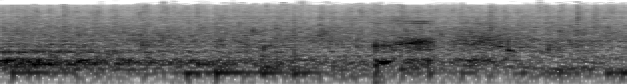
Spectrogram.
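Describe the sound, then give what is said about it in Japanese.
Faint water trickling and dripping in a steamy cave hot spring: a soft, steady wash of water with one brief plop standing out in the middle. “洞窟の天井に湯気がたまって、ぽちゃんぽちゃんって立つ水音も気持ち落ち着けてくれるみたいで”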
